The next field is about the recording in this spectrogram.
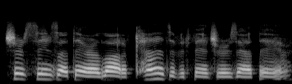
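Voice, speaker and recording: A woman's voice: mid-range voice, brisk, darkish tone, dry recording, dull audio, lightly acted. A woman playing a folksy, friendly radio co-host in an audio drama, with homespun phrasing. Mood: admiring.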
